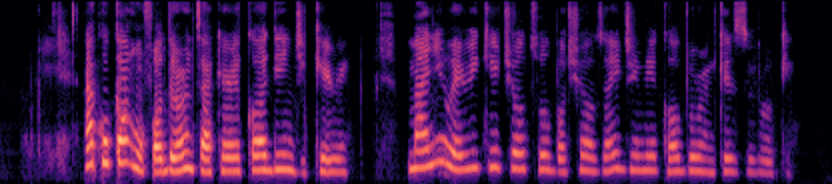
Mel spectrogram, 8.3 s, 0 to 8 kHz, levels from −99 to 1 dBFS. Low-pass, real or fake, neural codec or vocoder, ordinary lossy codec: none; fake; codec, 16 kHz, 4 kbps, FreqCodec, smaller model; none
